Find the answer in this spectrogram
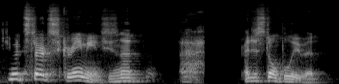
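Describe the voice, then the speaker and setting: A man's voice: fairly high pitch, huge pitch swings, normal speed. A man on a casual movie podcast, bluntly criticizing the writing. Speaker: podcast co-host. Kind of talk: casual movie review chat.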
